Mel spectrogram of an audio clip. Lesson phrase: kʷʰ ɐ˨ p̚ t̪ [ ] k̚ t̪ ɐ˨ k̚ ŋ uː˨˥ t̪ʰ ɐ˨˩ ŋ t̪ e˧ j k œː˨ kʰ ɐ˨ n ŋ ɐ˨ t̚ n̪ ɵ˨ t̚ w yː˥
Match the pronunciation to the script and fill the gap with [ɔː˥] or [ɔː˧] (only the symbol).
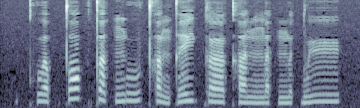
ɔː˥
